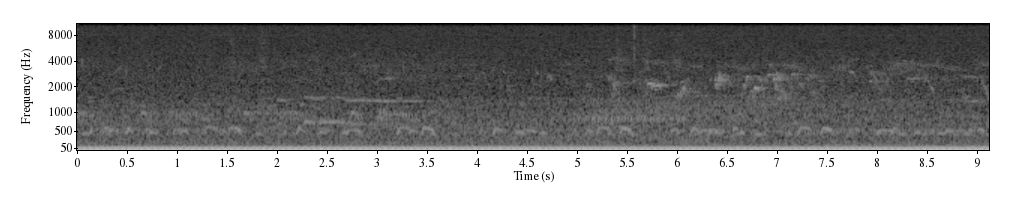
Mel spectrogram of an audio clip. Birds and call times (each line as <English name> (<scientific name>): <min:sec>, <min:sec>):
Common Bulbul (Pycnonotus barbatus): 0:06.6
